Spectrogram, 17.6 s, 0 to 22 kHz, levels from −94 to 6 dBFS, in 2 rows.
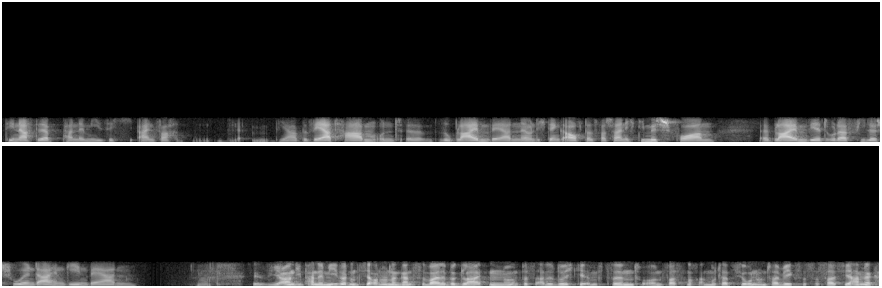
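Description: No technical faults can be heard in this speech, which carries the narrow sound of G.711 telephone coding, with the line band running from 300 Hz to 3.5 kHz and nothing above 3.7 kHz, as fits a standard 64 kbps mu-law telephone channel.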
